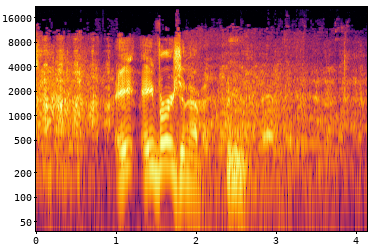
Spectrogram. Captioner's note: crowd laughs; BN clears throat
